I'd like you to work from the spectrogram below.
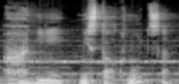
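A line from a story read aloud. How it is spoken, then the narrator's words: Trembling whispered question. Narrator (Russian): дрожащим шепотом спросил Каспиан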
